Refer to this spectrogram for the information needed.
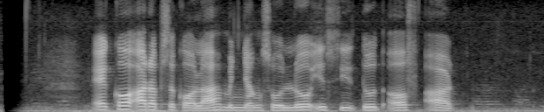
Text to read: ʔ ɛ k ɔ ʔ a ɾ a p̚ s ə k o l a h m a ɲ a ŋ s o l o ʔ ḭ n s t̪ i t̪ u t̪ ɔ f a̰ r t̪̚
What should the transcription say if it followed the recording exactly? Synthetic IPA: ʔ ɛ k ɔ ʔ a ɾ a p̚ s ə k o l a h m ə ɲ a ŋ s o l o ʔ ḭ n s t̪ i t̪ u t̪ ɔ f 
